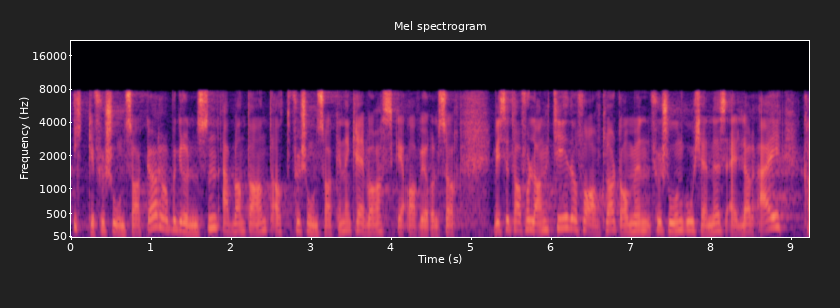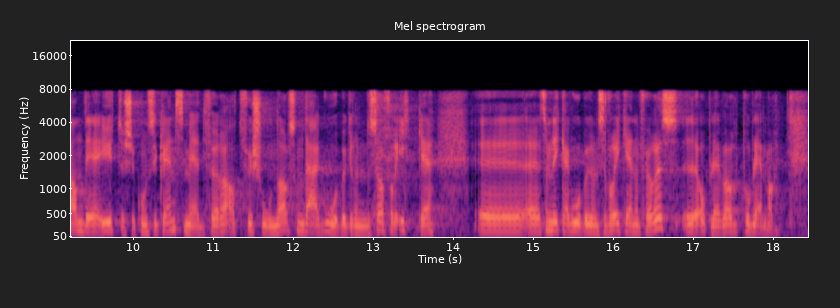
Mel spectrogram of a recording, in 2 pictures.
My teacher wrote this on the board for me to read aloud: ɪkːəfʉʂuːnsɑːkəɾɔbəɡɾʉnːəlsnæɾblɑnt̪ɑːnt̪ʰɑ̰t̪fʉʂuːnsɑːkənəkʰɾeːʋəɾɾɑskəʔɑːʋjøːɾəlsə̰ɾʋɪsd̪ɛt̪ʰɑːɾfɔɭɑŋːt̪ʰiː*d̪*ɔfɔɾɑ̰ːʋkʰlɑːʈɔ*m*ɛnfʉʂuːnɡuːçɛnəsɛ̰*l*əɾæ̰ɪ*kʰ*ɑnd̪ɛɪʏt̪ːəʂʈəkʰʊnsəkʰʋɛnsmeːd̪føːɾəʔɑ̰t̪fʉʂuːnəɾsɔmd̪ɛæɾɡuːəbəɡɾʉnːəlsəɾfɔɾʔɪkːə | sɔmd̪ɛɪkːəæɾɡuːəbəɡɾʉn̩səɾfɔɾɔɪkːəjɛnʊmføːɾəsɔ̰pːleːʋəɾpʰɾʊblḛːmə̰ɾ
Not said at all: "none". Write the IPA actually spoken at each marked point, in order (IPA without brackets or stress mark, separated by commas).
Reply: d̪, m, lː, kʰ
